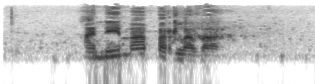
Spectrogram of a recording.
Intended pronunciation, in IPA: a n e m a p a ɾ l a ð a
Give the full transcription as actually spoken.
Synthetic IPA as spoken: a n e m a p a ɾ l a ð a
